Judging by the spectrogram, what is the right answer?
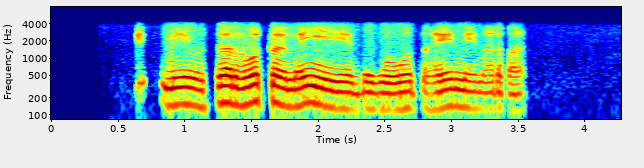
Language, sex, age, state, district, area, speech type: Hindi, male, 18-30, Rajasthan, Nagaur, rural, conversation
